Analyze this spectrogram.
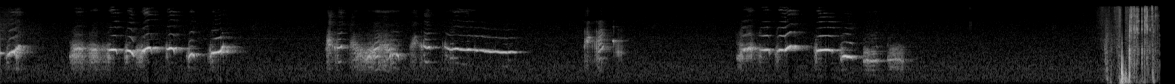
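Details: A pet cockatiel practising its song with wings spread whistles in three short bouts of warbling, rising and falling notes, with pauses; its voice gradually gaining more carry; a sharp knock or clatter at the end.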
